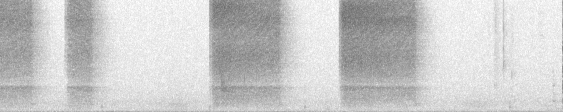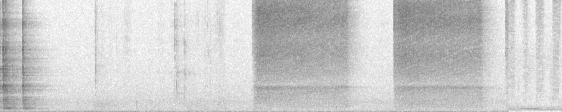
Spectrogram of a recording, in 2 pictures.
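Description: Spray paint hisses out in short bursts.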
